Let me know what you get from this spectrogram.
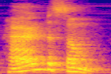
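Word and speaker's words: handsome: ಮಾಡಬೇಕು ಹ್ಯಾಂಡ್ kerchief ಅಂತ ಹೇಳಿದ ಹ್ಯಾಂಡ್ ಕರ್ಚೀಫ್ ಹಾಗೆ ಹ್ಯಾಂಡ್ಸಮ್ ಸುಂದರವಾಗಿದ್ದಾನೆ ಹುಡುಗ ಅಂತ ಹೇಳಿಕೆ ಹಿ ಇಸ್ ಎ ಹ್ಯಾಂಡ್ಸಮ್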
